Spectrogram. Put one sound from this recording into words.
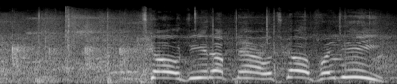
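A basketball is dribbled on a gym floor.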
